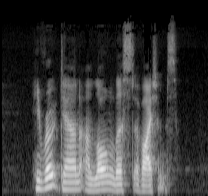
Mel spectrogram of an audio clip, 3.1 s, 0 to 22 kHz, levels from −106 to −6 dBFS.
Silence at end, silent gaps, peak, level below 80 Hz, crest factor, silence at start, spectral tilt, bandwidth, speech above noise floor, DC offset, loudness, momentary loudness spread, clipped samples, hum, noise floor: 0.5 s; none; -8 dBFS; -72 dBFS; 18 dB; 0.55 s; -6 dB/octave; 13 kHz; 44 dB; under 0.1%; -26 LUFS; 11 LU; under 0.1%; none; -70 dBFS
